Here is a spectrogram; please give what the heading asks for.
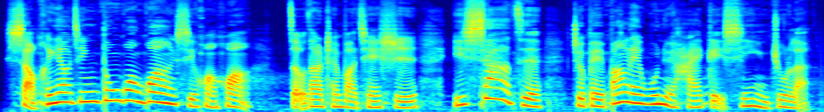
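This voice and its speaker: Expressive woman reading a children's story. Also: mid-range voice, unhurried. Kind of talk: scripted children's audiobook narration.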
